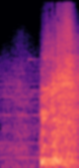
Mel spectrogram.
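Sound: sneeze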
